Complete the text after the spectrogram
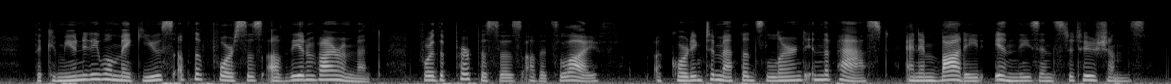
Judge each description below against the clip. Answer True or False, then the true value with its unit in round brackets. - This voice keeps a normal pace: True (150 wpm)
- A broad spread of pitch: False (3.7 semitones)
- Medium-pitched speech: True (180 Hz)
